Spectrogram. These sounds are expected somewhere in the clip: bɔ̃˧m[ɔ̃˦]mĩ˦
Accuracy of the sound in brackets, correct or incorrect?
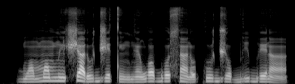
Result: correct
